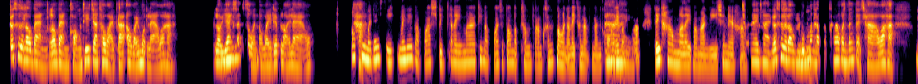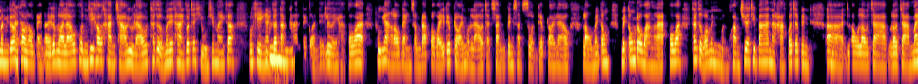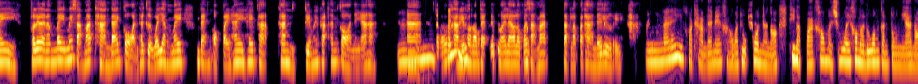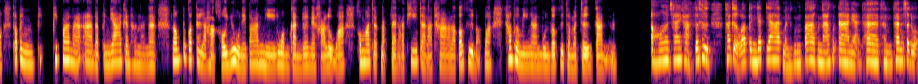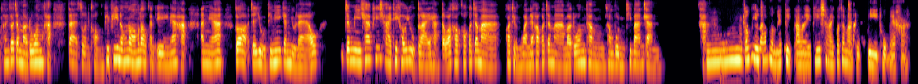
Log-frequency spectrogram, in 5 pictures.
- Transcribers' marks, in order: other background noise; in English: "strict"; tapping; unintelligible speech; other noise
- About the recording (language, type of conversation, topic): Thai, podcast, คุณเคยทำบุญด้วยการถวายอาหาร หรือร่วมงานบุญที่มีการจัดสำรับอาหารบ้างไหม?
